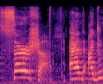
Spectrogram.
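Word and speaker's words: Saoirse: hello I am Sasha s-a-o-i-r-s-e it's pronounced Sasha and I do not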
